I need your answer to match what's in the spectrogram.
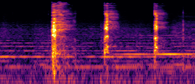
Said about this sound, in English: He coughed again.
